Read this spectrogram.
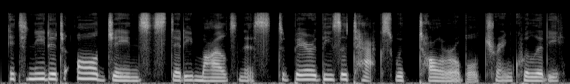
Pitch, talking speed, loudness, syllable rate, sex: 195 Hz, 135 wpm, -18 LUFS, 4.7 syllables/s, female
